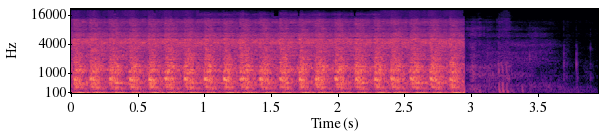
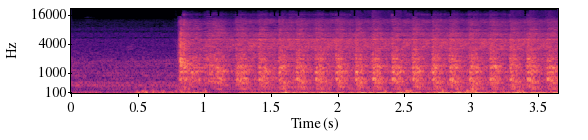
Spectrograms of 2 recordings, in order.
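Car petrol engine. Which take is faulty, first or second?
second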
